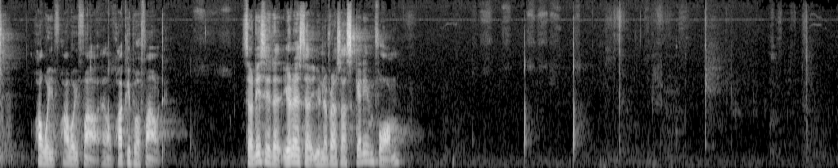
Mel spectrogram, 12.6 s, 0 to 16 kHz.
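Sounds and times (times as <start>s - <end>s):
speech: 0.6s - 2.5s, 3.6s - 6.1s
pen scratching while writing notes by hand: 1.2s - 2.2s, 2.8s - 3.6s, 7.0s - 9.3s
light pen taps: 8.6s - 8.8s.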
